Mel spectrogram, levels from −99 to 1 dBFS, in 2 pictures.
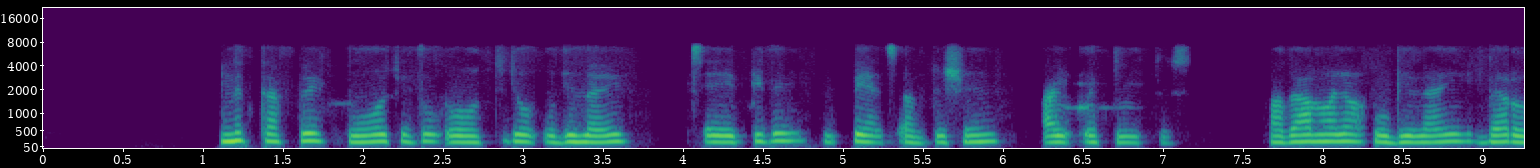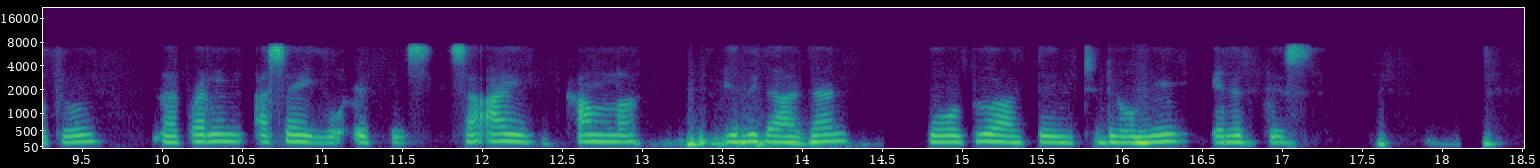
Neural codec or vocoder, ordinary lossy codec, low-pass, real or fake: codec, 16 kHz, 0.5 kbps, FunCodec, trained on Chinese and English, 25 frames a second; Opus, 16 kbps; 7.2 kHz; fake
